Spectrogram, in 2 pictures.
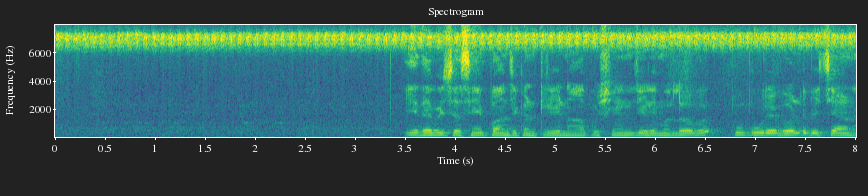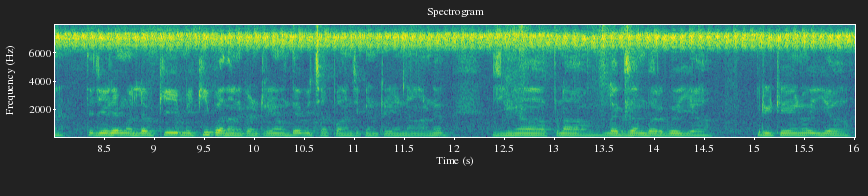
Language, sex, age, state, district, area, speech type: Dogri, male, 18-30, Jammu and Kashmir, Kathua, rural, spontaneous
